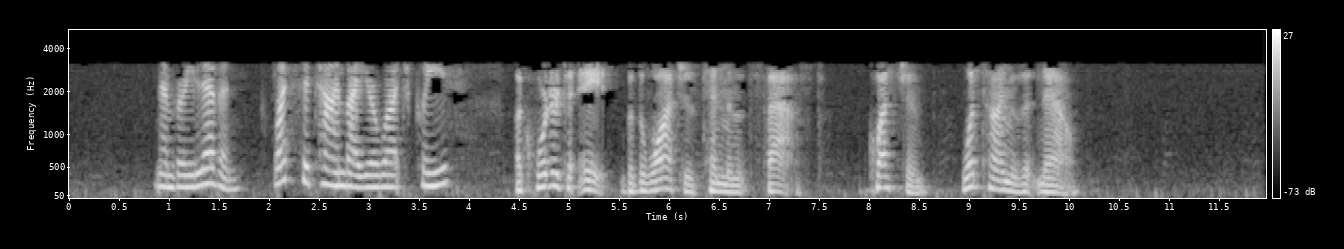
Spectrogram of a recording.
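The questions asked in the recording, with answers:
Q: What time is it now?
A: 7:35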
